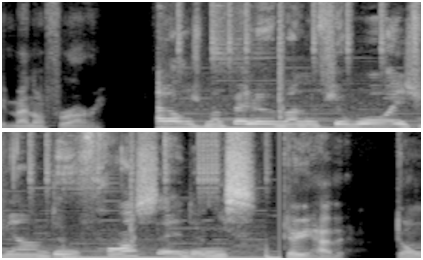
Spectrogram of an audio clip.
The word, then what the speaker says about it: Manon: clip here's your answer this is officially how you say meno there you have it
